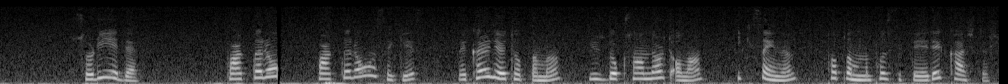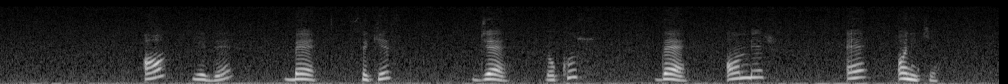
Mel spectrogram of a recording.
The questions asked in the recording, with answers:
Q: Farkları 18 ve kareleri toplamı 194 olan iki sayının toplamının pozitif değeri kaçtır?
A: Doğru cevap B 8.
